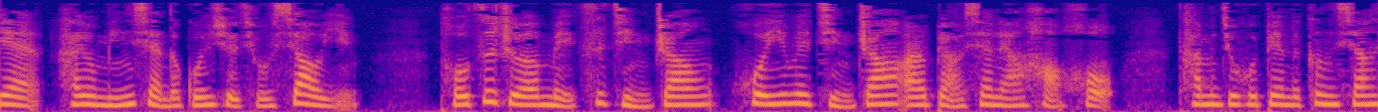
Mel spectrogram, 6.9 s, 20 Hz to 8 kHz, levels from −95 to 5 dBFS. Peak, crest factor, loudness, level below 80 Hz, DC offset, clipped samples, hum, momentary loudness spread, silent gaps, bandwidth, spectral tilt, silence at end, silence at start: -6 dBFS; 14 dB; -21 LUFS; -52 dBFS; under 0.1%; under 0.1%; none; 7 LU; none; 7.6 kHz; -5.5 dB/octave; 0 s; 0 s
